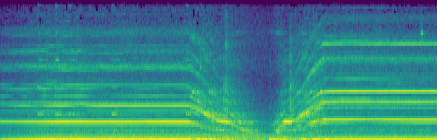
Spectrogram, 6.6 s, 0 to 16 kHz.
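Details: Haas VF3 CNC vertical machining center, solid spindle, warmed up after spindle drive repair, stepping through speeds around 9,000–10,000 rpm; steady high whine dips and climbs smoothly, no grinding or knock; normal spindle run.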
